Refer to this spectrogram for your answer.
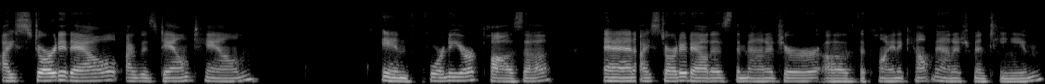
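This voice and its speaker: In a Pennsylvania accent, a woman with a very deep, low pitch talks at a fairly slow pace and with fairly even intonation, the sound dry and close with no echo over a quiet background. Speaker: executive coach and podcast host. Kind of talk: podcast monologue. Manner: conversational.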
